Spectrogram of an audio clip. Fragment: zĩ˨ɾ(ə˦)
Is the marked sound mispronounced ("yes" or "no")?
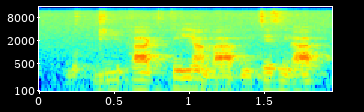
yes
